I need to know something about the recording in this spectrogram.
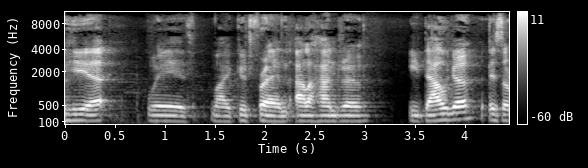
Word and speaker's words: Alejandro Hidalgo: I'm here with my good friend Alejandro Hidalgo, is the right way to say it?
